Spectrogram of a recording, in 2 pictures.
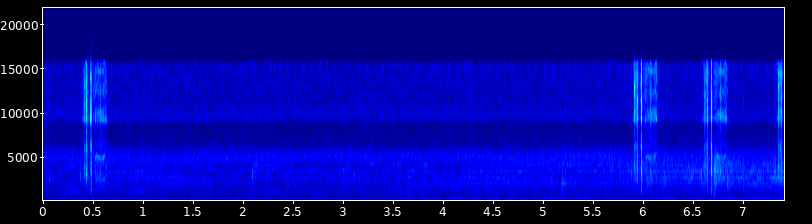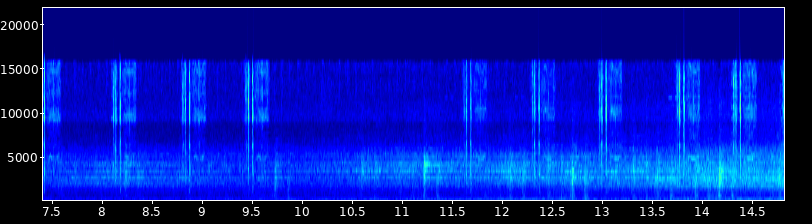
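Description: Two-car KiHa 38 and KiHa 37 diesel railcar train approaching: a steady low engine drone that grows louder throughout as it nears. From about six seconds in, sharp clicks come in short runs about two-thirds of a second apart.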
